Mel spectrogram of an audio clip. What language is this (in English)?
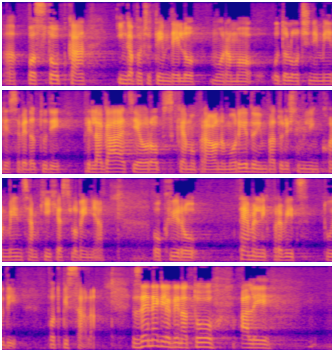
Slovenian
